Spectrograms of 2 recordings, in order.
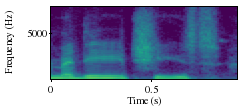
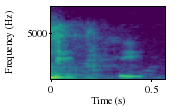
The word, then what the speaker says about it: Medici: There are more than enough De Medicis who are both popes who are supposedly celibate, and other De Medicis who are not, who can carry on the family name. So it's pronounced Medici. And that's very interesting that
